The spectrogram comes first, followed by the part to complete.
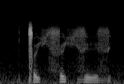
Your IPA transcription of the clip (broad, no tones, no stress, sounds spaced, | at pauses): ǀ ɘ ç s ɘ ç z i z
